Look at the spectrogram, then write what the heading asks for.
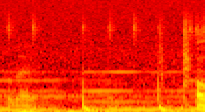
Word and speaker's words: Khalil: Oh, they say it with the K more.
